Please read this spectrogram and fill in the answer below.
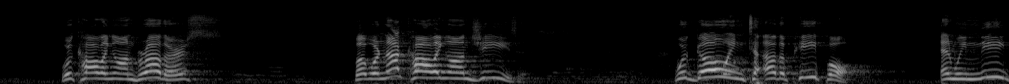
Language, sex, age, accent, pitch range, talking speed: English, male, 40-59, American, 155-235 Hz, 105 wpm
